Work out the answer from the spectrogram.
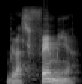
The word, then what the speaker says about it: blasphemia: When you see PH in English, it becomes F in Spanish. The pronunciation is the same, but spelling is different. So blasphemy is pronounced blasphemia, but the spelling is not with PH, is with F, blasphemia.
